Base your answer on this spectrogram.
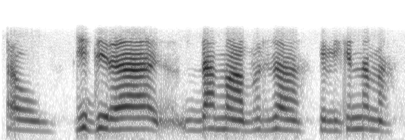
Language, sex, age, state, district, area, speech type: Bodo, female, 30-45, Assam, Baksa, rural, conversation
